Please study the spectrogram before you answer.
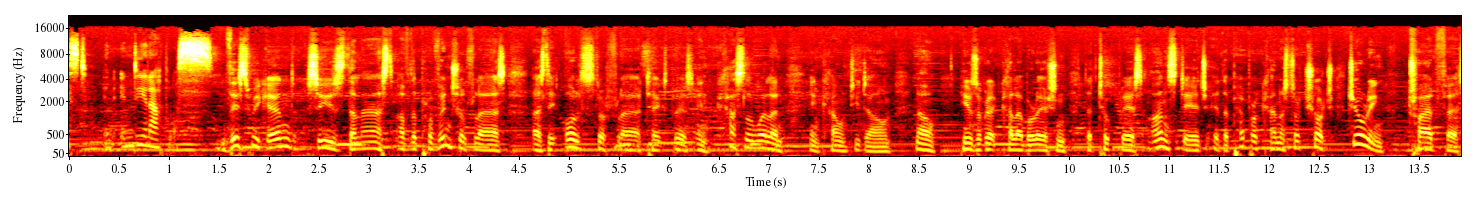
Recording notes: Temple Bar Tradfest live from The Oliver St. John Gogarty.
